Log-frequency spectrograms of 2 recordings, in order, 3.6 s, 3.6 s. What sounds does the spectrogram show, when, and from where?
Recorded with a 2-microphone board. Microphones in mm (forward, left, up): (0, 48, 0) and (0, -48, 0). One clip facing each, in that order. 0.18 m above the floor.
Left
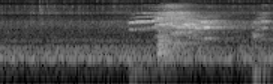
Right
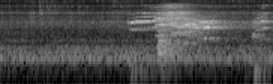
1.7 s a cat meowing: 50° left (ahead or behind), 0.8 m; by 3.5 s 35° left (ahead or behind), 0.9 m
